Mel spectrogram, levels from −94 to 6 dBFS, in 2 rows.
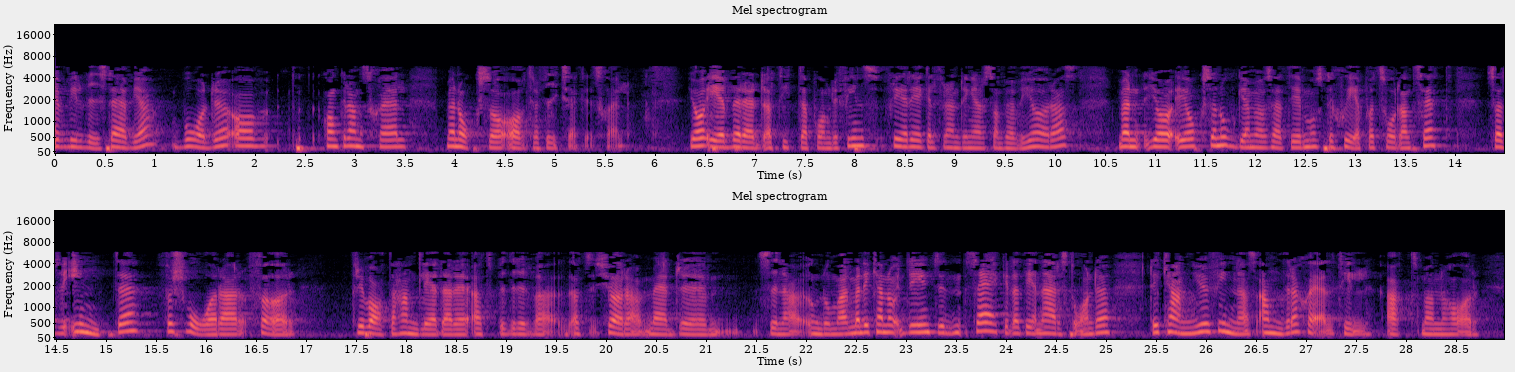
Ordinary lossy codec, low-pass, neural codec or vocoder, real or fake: MP3, 24 kbps; 7.2 kHz; none; real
